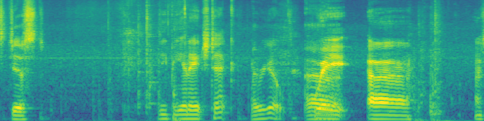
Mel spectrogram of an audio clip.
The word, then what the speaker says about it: DPNH Tech: It's just DPNH Tech.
